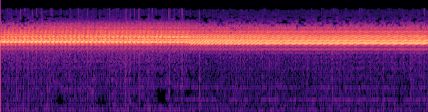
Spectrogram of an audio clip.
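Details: Continuous shrill cicada drone from Kanha National Park, a summer-month noise maker; one dense, even, high buzzing band with no breaks and no other clear sounds.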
